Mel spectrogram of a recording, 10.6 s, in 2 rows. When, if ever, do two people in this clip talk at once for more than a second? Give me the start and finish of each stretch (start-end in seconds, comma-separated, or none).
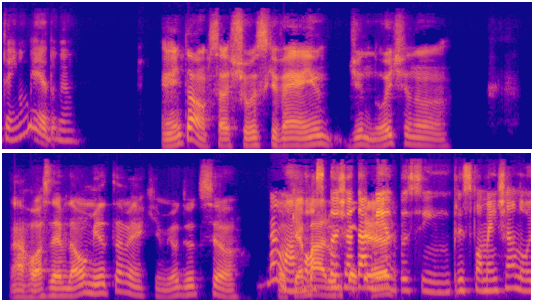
8.0-9.3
